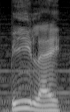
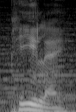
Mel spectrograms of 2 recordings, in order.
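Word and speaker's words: Bilé: to his bad pronunciation Edson used to pronounce the name of his favorite local Vasco de Gama goalkeeper belay as pillay his wrong way of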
